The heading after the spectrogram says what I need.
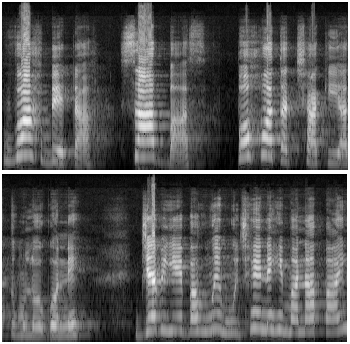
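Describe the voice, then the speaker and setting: A stern, sad old mother-in-law in an animated story. The voice sits high and bright, and she often sighs and scolds. The pace is unhurried. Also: exaggerated voice. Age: older. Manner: sighing, scolding.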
